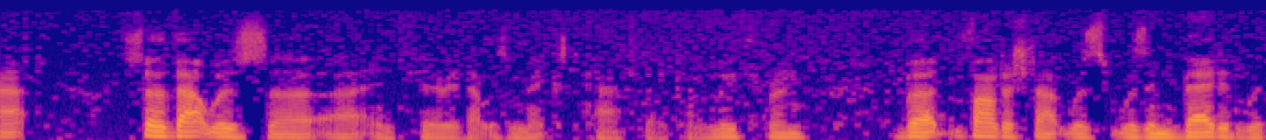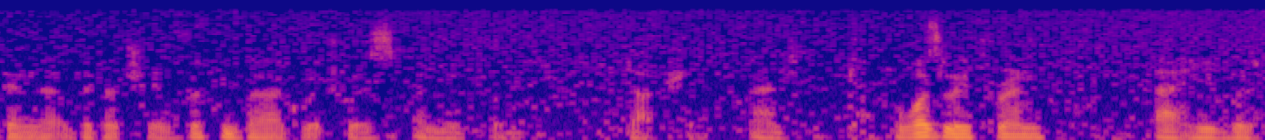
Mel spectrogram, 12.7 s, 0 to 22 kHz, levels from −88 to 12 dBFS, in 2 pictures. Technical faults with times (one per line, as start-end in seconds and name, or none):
0.00-12.66 overdone noise removal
